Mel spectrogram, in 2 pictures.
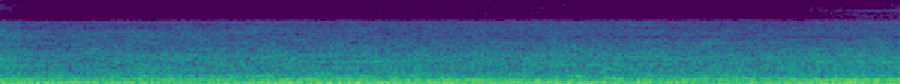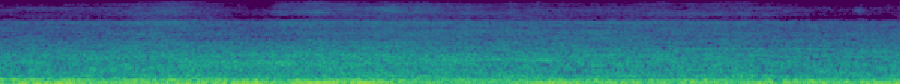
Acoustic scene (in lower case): street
